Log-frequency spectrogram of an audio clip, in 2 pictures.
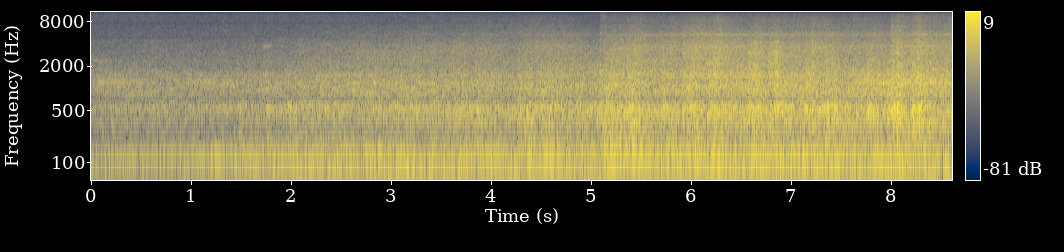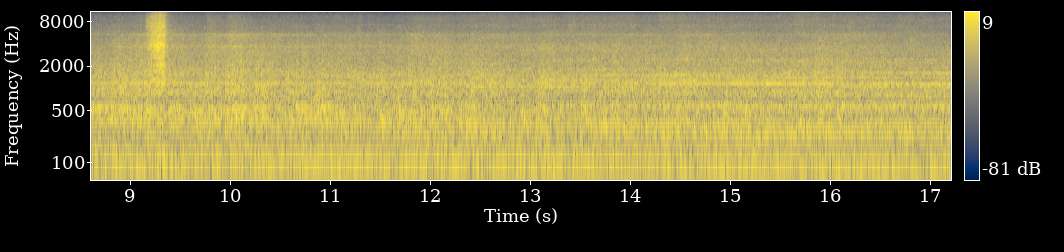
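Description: A Metro-North F40PH-3C diesel locomotive and its passenger coaches crossing a steel trestle viaduct. The engine and wheels grow steadily louder over the first several seconds as the train approaches, then run steadily as it passes.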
